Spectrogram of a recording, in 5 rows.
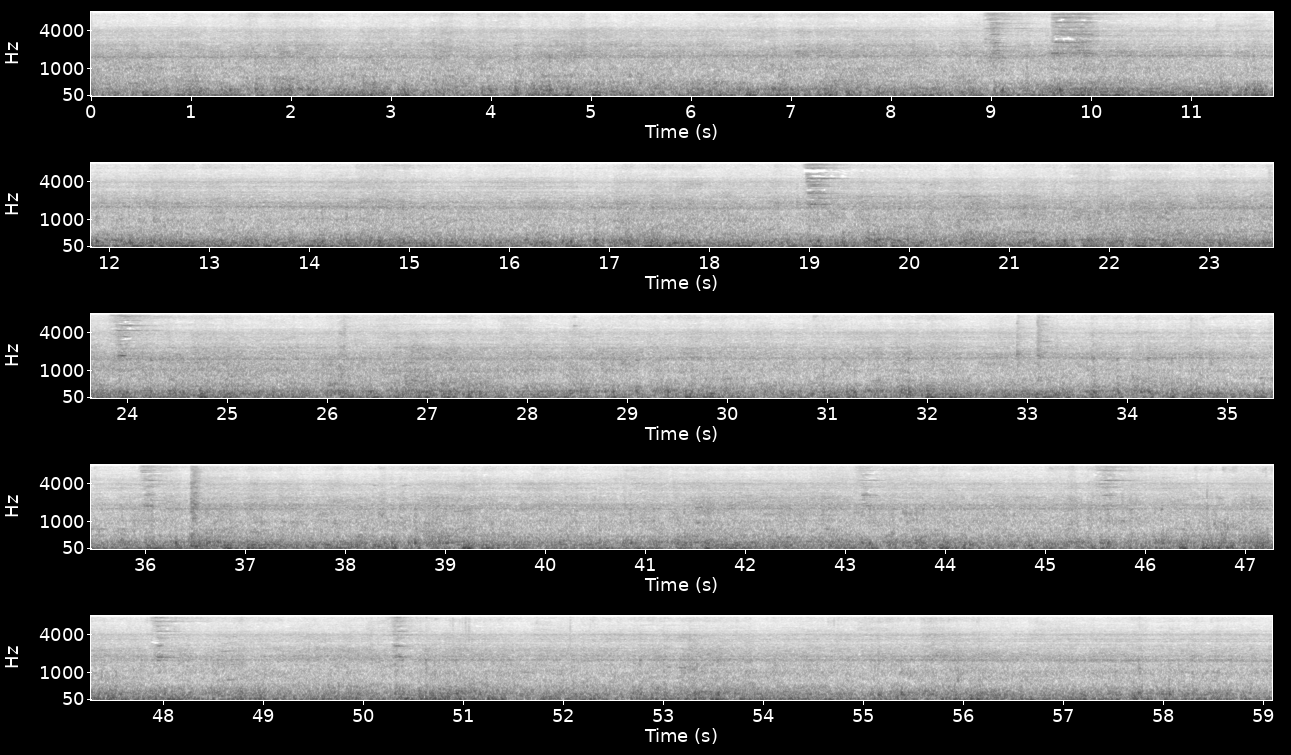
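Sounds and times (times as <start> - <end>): freight train wheels rumbling: 0.0 - 59.0
faint wheel squeal: 8.9 - 10.3, 19.0 - 19.4, 23.8 - 24.3.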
